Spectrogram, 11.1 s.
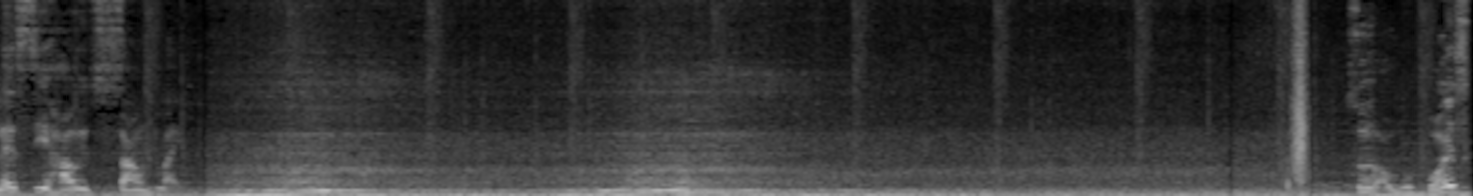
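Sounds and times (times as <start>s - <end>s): car engine pulling away: 1.6s - 9.6s.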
